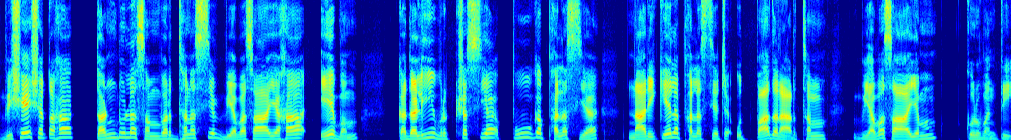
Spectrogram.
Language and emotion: Sanskrit, neutral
